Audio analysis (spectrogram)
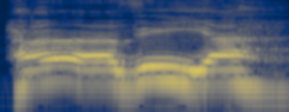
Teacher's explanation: हाविया हा के साथ अलिफ मद्दा है तो हा अलिफ ज़बर हा को थोड़ा खींचेंगे, फिर ता को यहाँ पर हाय साकिन करके पढ़ेंगे, क्योंकि यहाँ पर आयत हो रही हालत वक्फ़ में ता को हा बनाकर पढ़ेंगे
